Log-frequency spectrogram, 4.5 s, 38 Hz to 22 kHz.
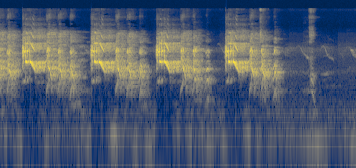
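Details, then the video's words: Grey francolin (dhakni teetar) calling: four loud, harsh, squawking phrases, each a ringing rasp about three quarters of a second long, repeated roughly every 0.9 seconds, then a faint click and quiet. "Dhakni teetar voice // teetar song"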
